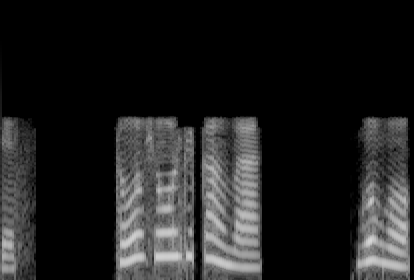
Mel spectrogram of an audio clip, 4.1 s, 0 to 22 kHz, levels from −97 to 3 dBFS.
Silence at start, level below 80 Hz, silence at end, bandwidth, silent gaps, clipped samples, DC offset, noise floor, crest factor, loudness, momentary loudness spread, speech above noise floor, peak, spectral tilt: 0 s; -66 dBFS; 0.05 s; 4 kHz; 0.35-1.12 s, 2.62-3.50 s; under 0.1%; under 0.1%; under -90 dBFS; 16 dB; -22 LUFS; 16 LU; over 69 dB; -6 dBFS; -9.5 dB/octave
